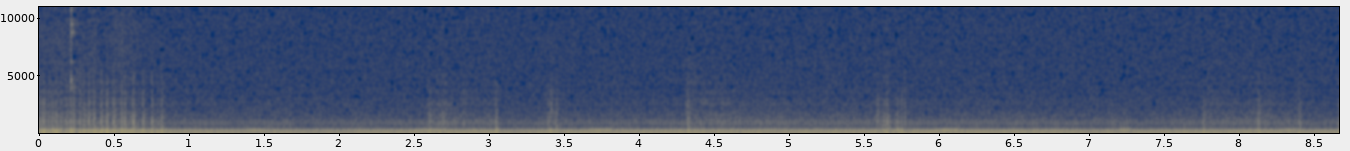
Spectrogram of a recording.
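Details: Philips Sonate BA581A vacuum tube radio: steady low hum with irregular sharp pops and crackles every second or so while untouched; sounds like a failing component (suspected, not confirmed).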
